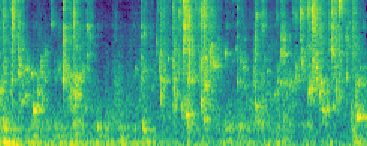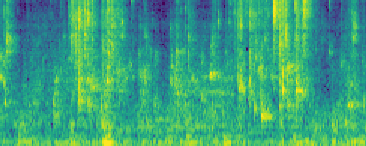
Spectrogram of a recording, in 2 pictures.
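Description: Water sloshing and splashing faintly as a hand stirs and presses pieces of watermelon rind down into a clear plastic water-dispenser tank, in scattered small splashes.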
